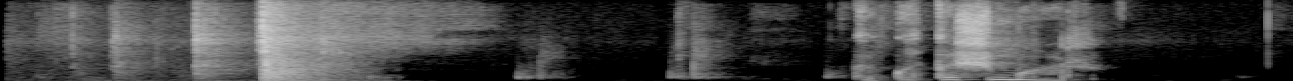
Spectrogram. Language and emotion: Russian, angry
